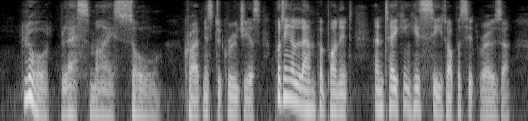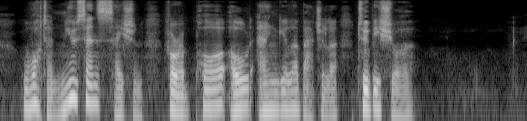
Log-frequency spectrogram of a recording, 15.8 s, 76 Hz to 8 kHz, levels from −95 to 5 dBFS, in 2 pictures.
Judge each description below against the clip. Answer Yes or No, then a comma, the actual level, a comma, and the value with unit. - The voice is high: No, low, 110 Hz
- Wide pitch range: Yes, wide, 6.9 semitones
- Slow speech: Yes, slow, 115 wpm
